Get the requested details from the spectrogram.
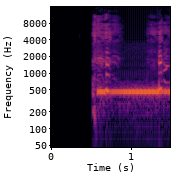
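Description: After a moment of silence, a phone line tone starts and holds steady as a call is placed to someone, ringing out, with a short cough-like noise breaking in near the end.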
